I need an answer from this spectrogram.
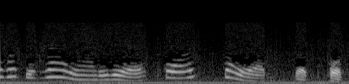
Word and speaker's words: Port Said: Port Said. That's Port Said. What? Port Said. S-A-I-D. It's pronounced Said.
